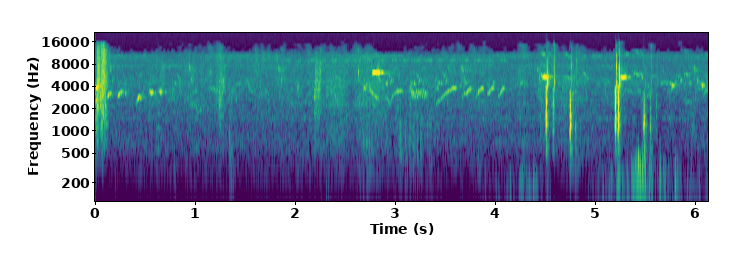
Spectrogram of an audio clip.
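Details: Red munia in Nagpur, August 2023, giving soft high whistles, several upslurred, in a brief series, followed by louder knocking and rustling noises.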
